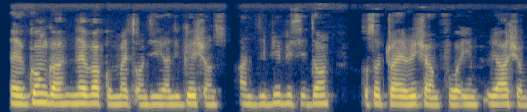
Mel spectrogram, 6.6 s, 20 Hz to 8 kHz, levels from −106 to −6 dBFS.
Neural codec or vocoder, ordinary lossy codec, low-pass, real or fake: none; AAC, 32 kbps; 7.2 kHz; real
